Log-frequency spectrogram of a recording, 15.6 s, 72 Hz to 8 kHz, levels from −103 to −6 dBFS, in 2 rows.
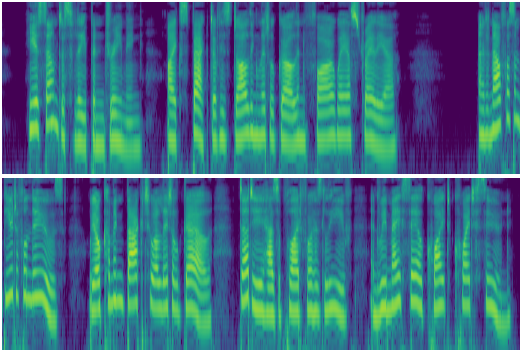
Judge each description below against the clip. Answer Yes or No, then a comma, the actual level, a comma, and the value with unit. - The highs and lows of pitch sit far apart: No, average, 4.9 semitones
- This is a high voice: Yes, high, 210 Hz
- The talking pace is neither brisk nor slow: Yes, average, 170 wpm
